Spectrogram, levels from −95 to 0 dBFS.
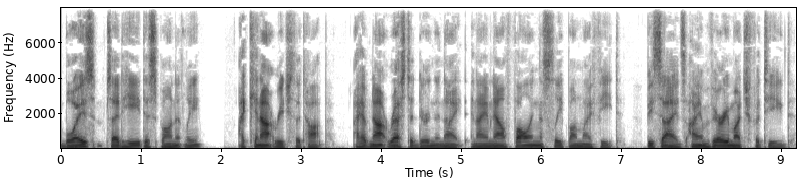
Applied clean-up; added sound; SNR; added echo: none; none; none; none.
